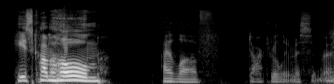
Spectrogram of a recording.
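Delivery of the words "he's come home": solemn, grave voice at full volume. Recapping the movie, quoting the doctor's line: solemn Doctor Loomis impression. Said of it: "Loomis solemn-, solemnly declares".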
